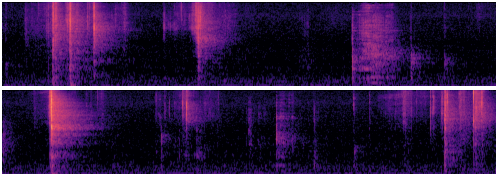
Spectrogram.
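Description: Chef's knife cutting peeled garlic cloves on a plastic cutting board: a few scattered knocks of the blade against the board, the loudest about halfway through.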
